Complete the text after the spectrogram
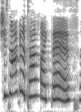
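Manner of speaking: very high, squeaky cartoon voice, way up high. Discussing how a character speaks, showing how she won't talk: Betty Boop voice. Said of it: "You want to be like Betty Boop?".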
